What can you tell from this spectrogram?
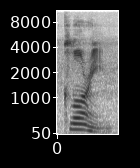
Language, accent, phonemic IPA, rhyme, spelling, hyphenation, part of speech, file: English, US, /ˈklɔɹin/, -ɔːɹiːn, chlorine, chlo‧rine, noun, En-us-chlorine.ogg
- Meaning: 1. A toxic, green, gaseous chemical element (symbol Cl) with an atomic number of 17 2. A single atom of this element 3. A chlorine-based bleach or disinfectant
